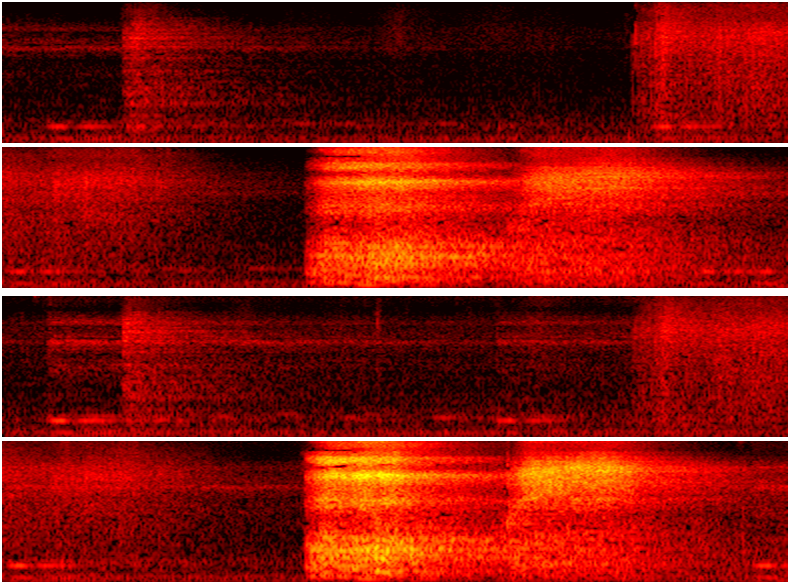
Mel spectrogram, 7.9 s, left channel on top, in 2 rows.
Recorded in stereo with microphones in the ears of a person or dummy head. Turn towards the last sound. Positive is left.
turn(degrees=-40)  # may be behind; listen again after turning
